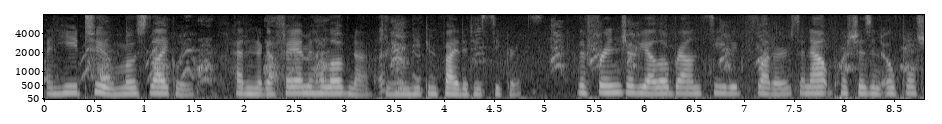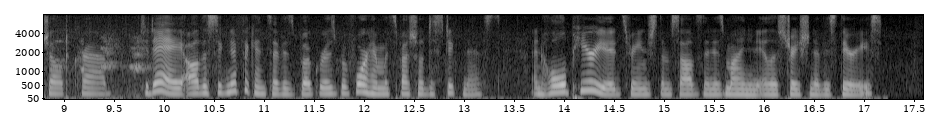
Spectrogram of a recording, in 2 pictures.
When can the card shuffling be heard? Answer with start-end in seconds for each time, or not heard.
not heard.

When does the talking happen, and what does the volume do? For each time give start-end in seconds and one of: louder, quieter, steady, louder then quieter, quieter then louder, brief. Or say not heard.
0.0-17.5 steady.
